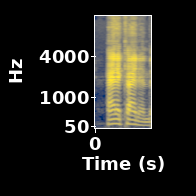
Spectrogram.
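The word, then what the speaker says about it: Hannikainen: It's like Hanikainen? Hanikainen. I think that's how you say it. It's a finish. Hanikainen, there you go.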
